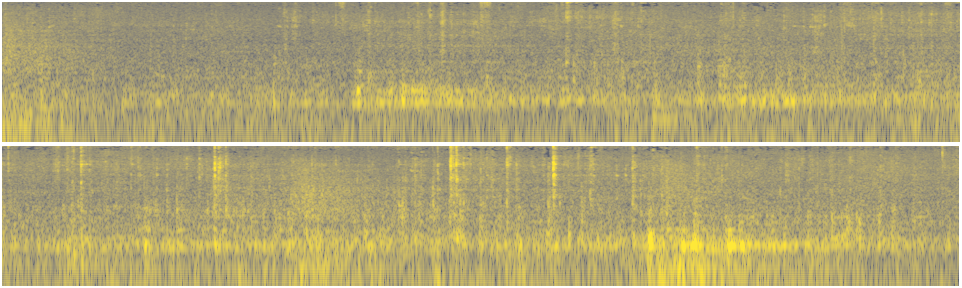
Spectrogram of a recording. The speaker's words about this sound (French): le chariot d'une bibliothécaire. Oui, c'était le chariot d'une bibliothécaire que vous avez entendu. Il est apparu d'un coup, il m'a transporté, il m'a fait vagabonder.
